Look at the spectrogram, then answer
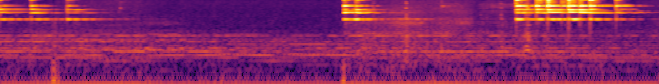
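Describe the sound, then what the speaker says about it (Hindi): A small bell hung on a motorcycle jingles in short bright bursts, a couple of clinks early, then louder shaking rings later, over a steady low hum. "पहाड़ों पे घंटी का जो साउंड होता है आपके कानों में बहुत प्यारे तरीके से बजेगा"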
